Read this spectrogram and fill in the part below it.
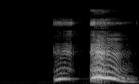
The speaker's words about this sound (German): Ich räuspere mich, weil ich selbst meiner Stimme nicht so ganz traue.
